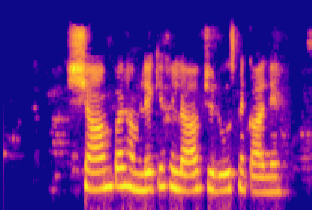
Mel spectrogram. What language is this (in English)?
Urdu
